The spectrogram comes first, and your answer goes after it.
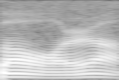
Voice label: bara, Swedish

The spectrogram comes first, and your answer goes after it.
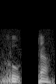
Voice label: skjorta, Swedish

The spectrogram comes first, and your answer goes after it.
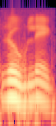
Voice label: rolig, Swedish

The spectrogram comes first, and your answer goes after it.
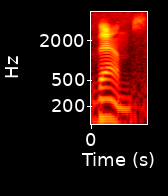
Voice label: "vems", Swedish

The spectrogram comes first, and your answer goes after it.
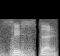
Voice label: syster, Swedish

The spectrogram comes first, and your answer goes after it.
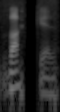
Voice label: "vacker", Swedish

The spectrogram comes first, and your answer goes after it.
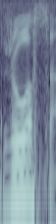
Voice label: rosa, Swedish

